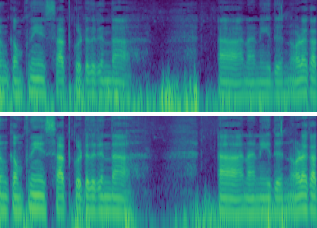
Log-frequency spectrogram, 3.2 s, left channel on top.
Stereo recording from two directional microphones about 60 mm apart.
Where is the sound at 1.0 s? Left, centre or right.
Right.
